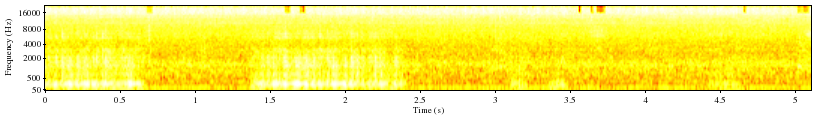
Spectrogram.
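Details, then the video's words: White dog asleep, snoring peculiarly: two loud, rough, vibrating snore bursts of about a second each, then softer snuffles and breaths over a constant low background hum. "White Dog snoring"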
